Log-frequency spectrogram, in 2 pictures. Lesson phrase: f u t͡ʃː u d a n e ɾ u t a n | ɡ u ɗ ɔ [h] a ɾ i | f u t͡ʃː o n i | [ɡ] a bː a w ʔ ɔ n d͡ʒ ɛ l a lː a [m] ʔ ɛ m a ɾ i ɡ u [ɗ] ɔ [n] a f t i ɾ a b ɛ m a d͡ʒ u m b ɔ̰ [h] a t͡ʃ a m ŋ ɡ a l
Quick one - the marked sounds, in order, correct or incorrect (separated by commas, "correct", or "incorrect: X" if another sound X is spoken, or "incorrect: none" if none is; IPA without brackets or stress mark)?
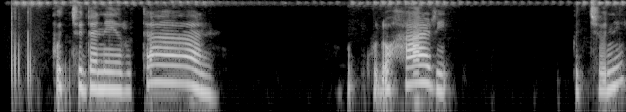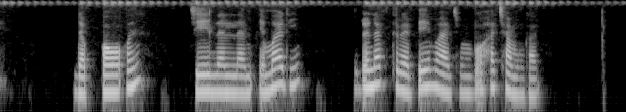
correct, incorrect: d, correct, correct, correct, correct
